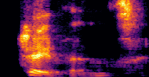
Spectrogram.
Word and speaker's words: Chaffins: I always get your last name wrong. Chaffins, right? Chaffins.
